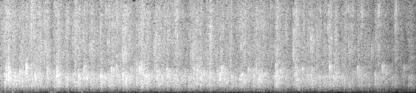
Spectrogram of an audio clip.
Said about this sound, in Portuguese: Você quer aplaudir? Vamos aplaudir direito. Vamos lá.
